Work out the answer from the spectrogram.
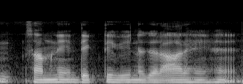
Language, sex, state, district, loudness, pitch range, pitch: Hindi, male, Chhattisgarh, Raipur, -19 LUFS, 105-110 Hz, 105 Hz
